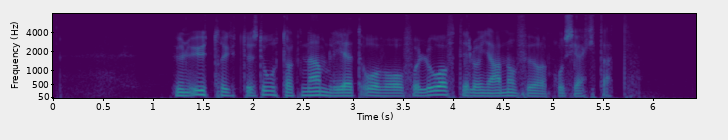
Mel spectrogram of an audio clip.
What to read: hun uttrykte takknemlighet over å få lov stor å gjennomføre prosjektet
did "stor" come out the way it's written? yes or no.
no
